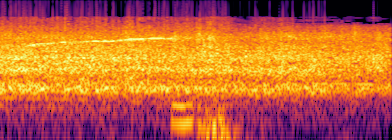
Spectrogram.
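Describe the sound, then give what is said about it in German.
A large stadium crowd of football fans applauds in a dense, steady roar of clapping, with a brief low shout rising out of the noise around the middle, celebrating the first yellow card shown to Aue. “Und wir hören es, die Fans feiern die gelbe Karte mit Applaus, weil es endlich die erste gelbe für Aue ist.”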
